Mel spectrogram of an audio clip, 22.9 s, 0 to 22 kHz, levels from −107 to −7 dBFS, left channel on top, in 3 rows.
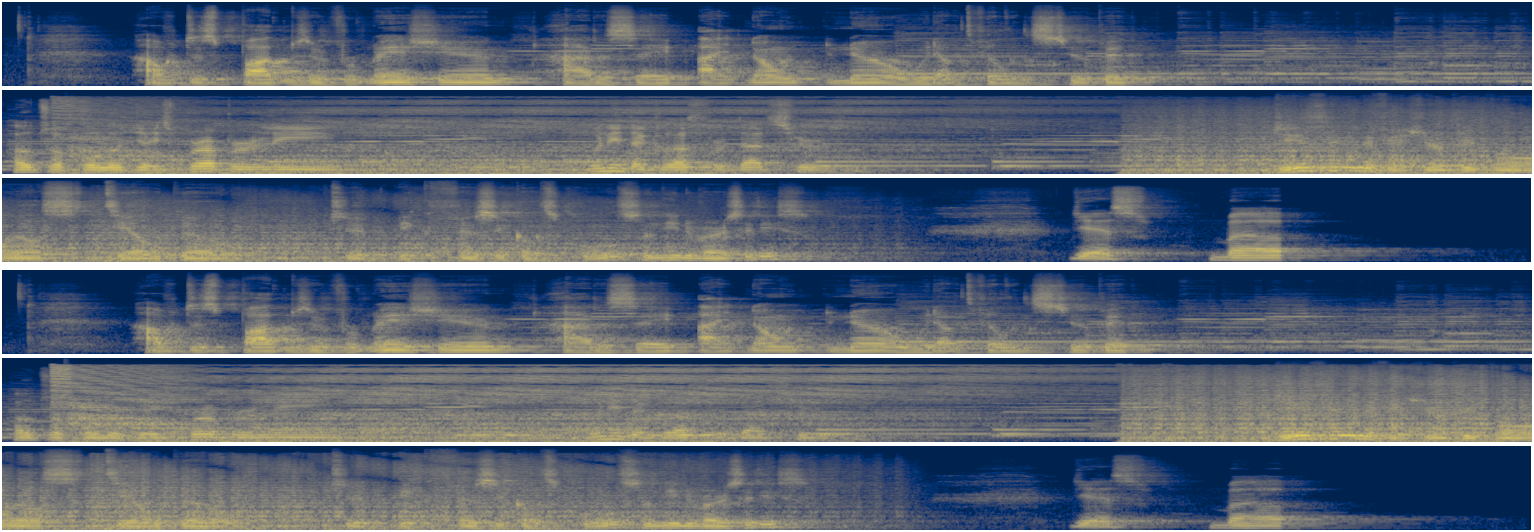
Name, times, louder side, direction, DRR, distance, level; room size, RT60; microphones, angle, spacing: voice 1, 0.2-5.7 13.9-16.5 17.0-19.3, equal, 10° left, 4 dB, 1.2 m, -31 dB
sound 1, 2.5-4.9 5.4-8.2 8.9-9.1 9.3-11.7 12.2-12.5 12.8-14.3 14.7-15.2 15.8-15.9, right 2 dB, 15° right, 2.9 m, -50 dB
sound 2, 4.4-15.3, right 1 dB, 70° left, 3.8 m, -44 dB
voice 2, 7.7-9.4 10.6-12.0 20.3-21.0 21.3-21.7, left 4 dB, 40° left, 12 dB, 0.4 m, -31 dB
sound 3, 7.9-19.7, right 2 dB, 65° right, 3.0 m, -37 dB
22.0 x 17.0 x 2.2 m, 1.0 s
head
